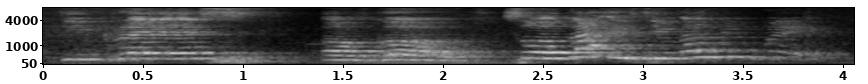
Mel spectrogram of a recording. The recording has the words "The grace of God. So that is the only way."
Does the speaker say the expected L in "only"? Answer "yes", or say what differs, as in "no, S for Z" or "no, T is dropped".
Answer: no, L is dropped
